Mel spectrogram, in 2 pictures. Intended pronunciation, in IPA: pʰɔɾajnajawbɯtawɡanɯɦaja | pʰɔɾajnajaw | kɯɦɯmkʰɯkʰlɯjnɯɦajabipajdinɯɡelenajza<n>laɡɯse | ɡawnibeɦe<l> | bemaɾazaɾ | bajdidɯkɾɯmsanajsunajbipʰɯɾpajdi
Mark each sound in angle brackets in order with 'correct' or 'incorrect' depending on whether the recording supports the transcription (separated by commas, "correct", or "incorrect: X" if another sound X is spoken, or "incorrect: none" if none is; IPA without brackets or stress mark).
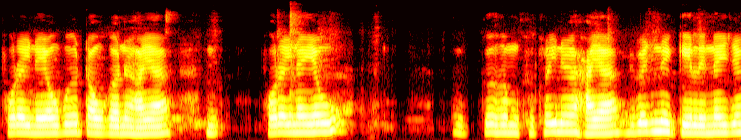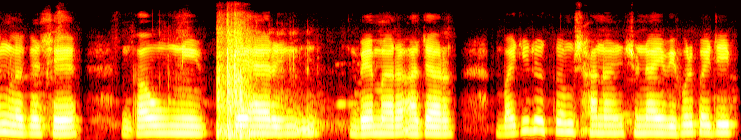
incorrect: ŋ, incorrect: ɾ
